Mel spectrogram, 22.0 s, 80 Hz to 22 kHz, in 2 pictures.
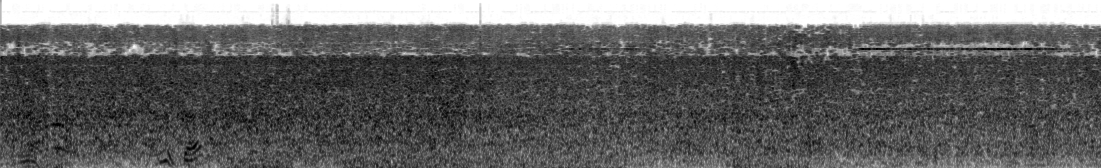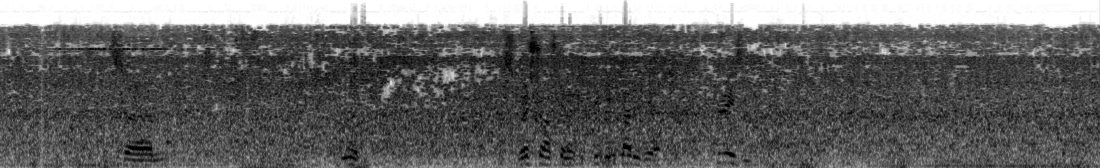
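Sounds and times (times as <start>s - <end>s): heavy rain: 0.0s - 22.0s
strong wind: 0.0s - 22.0s
wind gusts hitting microphone: 0.0s - 22.0s.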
